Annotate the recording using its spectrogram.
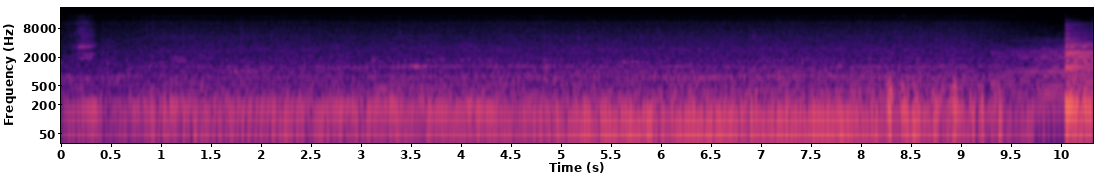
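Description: An engine running steadily with a low hum, its pitch wavering slightly, with a few short knocks near the end.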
